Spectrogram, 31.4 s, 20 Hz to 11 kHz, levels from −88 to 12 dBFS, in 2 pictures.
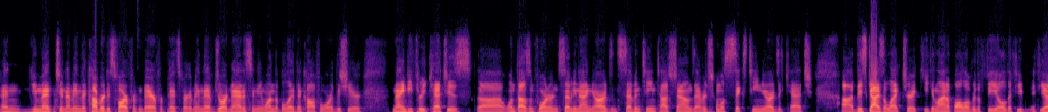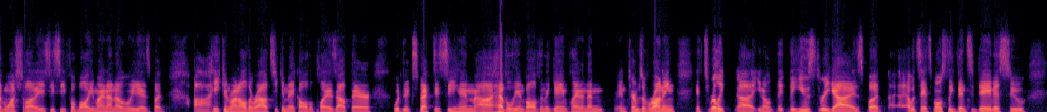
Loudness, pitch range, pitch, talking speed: -21 LUFS, 120-145 Hz, 130 Hz, 235 wpm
